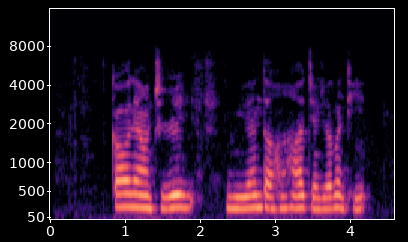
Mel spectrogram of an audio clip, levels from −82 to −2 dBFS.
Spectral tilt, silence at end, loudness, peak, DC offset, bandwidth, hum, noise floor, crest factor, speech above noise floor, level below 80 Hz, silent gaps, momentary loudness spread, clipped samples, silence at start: -7 dB/octave; 0.4 s; -22 LUFS; -8 dBFS; under 0.1%; 7.4 kHz; none; -61 dBFS; 14 dB; 40 dB; -60 dBFS; none; 11 LU; under 0.1%; 0.8 s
